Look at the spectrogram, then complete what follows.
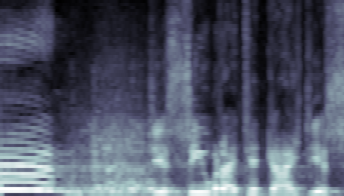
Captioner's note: audience laughs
